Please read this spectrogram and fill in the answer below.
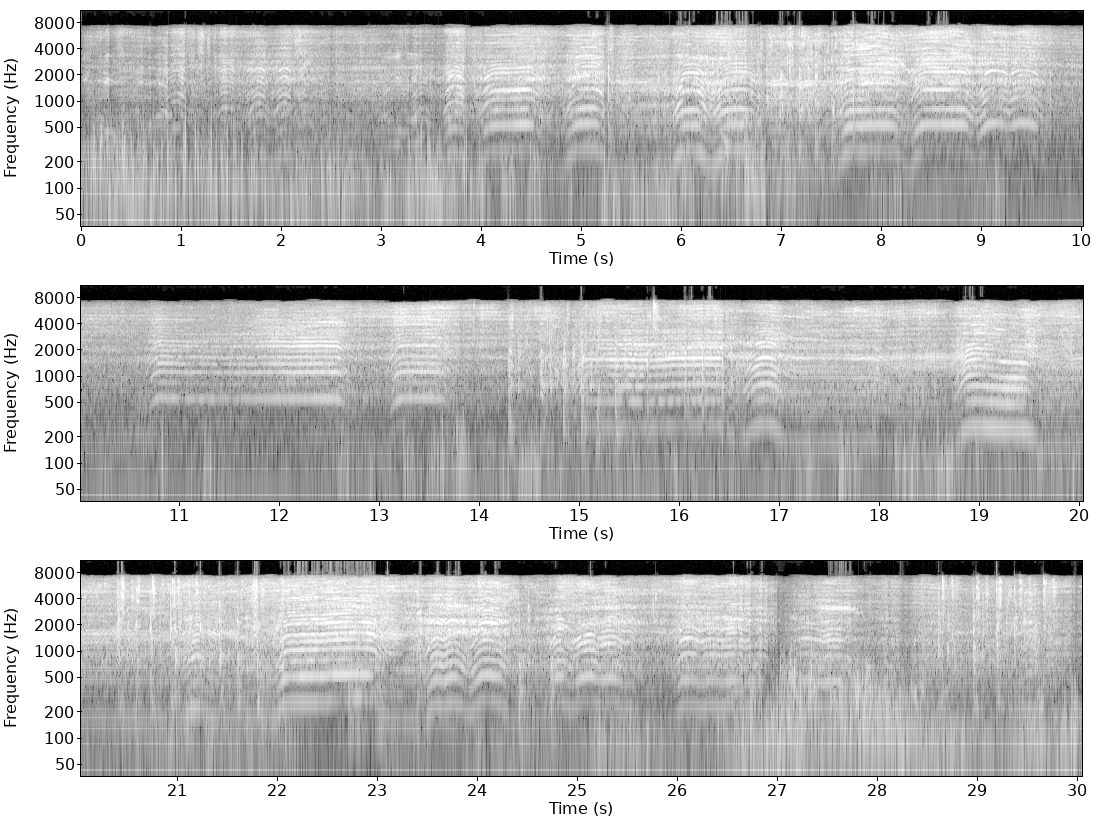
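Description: Small glow-fuel nitro RC car engine revving up and falling back in quick repeated surges, about one a second, as the truck is driven. It holds one steady high rev for a couple of seconds in the middle.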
